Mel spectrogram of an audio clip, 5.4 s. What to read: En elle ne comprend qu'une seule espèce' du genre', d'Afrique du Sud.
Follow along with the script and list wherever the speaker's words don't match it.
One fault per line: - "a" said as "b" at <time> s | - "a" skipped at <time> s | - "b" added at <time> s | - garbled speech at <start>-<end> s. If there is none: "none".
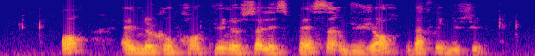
none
